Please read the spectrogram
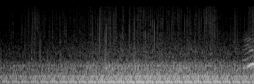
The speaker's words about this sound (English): Here comes the car now.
